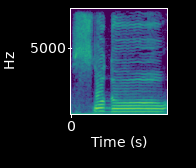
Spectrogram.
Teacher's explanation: صاد کو پر بھی پڑھنا ہے اور صاد کو سیٹی کی آواز میں پڑھنا ہے. صدو، ہونٹوں کو گول کریں گے تو پیش صحیح ادا ہوگا.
